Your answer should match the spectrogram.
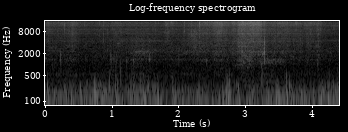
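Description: Water buffalo grazing close by, cropping and chewing dry grass in a run of small scattered crunches and rustles, over a low, fluctuating rumble of wind on the microphone.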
